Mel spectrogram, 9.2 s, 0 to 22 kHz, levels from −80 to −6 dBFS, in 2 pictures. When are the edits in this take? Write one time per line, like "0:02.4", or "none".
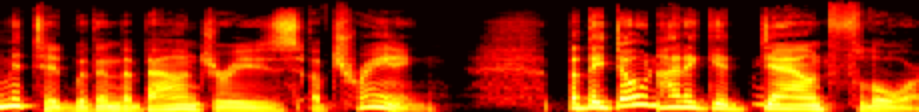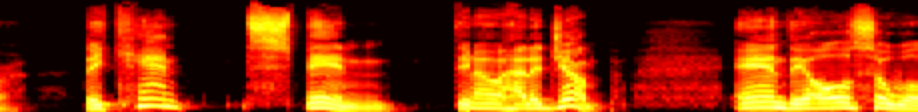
0:01.6
0:03.3
0:04.1
0:06.9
